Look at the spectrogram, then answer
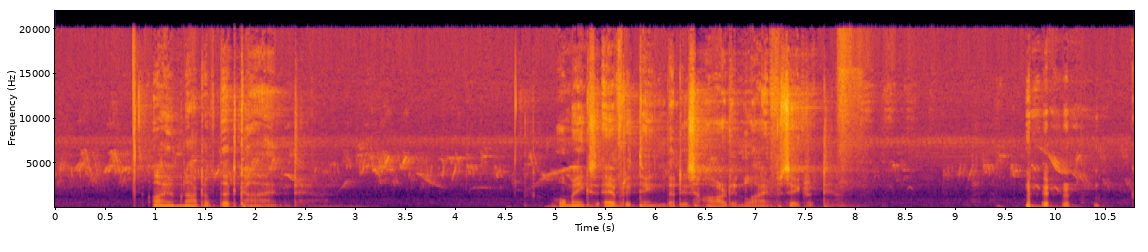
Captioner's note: laughs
